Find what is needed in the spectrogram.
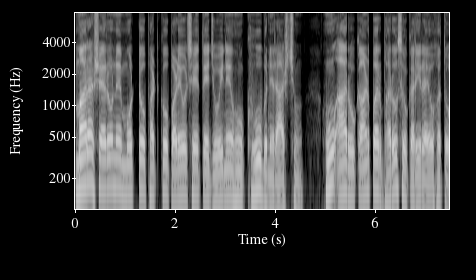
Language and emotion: Gujarati, sad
